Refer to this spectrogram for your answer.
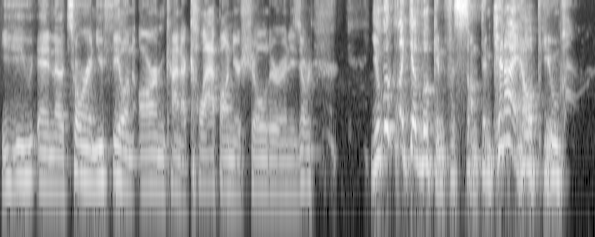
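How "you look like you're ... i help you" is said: clumsy, bad put-on Brooklyn accent. A game master voices a character who approaches the players, in a brooklyn accent. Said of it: "He's got a Brooklyn accent".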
